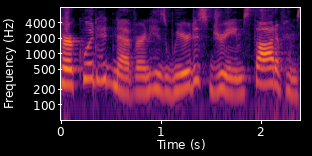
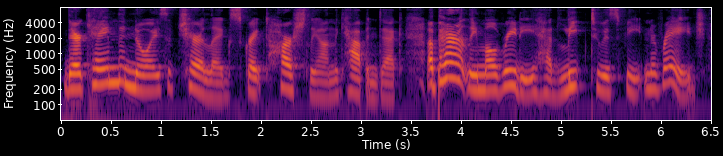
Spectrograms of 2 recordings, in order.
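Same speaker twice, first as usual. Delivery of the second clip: ordinary delivery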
